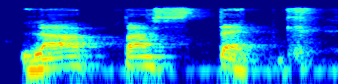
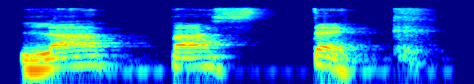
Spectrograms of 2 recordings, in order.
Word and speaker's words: la pastèque: La pastèque. Il faut tirer le lèvre pour prononcer le son E. La pastèque.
